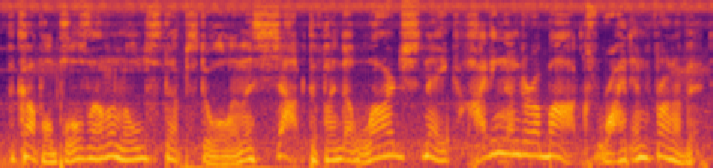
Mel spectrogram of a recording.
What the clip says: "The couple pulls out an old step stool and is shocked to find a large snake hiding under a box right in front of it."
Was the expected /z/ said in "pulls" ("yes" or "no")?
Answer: yes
